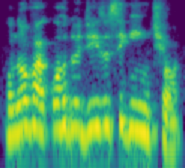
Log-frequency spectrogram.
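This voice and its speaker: This recorded grammar lesson for exam preparation features a woman Portuguese teacher whose voice is a little high, a bit bright, and has a breathy edge. Speaking directly to her student, she answers her own rhetorical questions and lingers slowly on key terms.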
